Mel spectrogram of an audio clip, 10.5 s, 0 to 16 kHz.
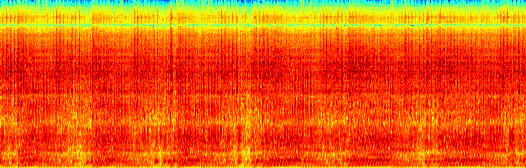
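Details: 1940 Harley-Davidson UL 74" flathead V-twin after oil feed pump rebuild and reinstall: loping, uneven beat holds steady at low idle with no knocks or rattles; oil light still on at idle, normal idling.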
